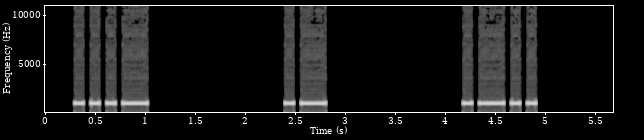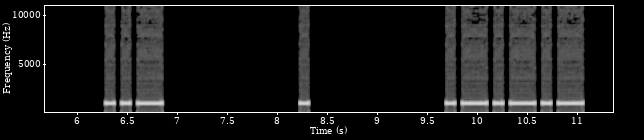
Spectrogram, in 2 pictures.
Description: Morse code, heard as a keyed tone, about 15 wpm, spaced as for 5 wpm, 1000 Hz. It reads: VALUE.
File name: 5wpm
